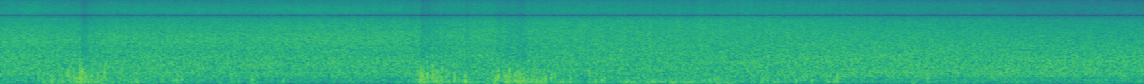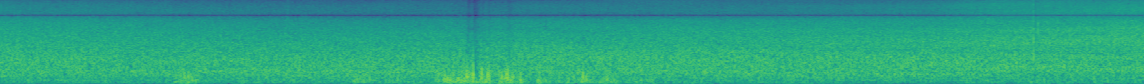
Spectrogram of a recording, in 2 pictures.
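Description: Steady rushing of whitewater at Thunderhouse Falls, a large river cascade running over granite ledges at low water. Low wind buffeting on the microphone comes through briefly a few times, most strongly about three to four seconds in and again about twelve seconds in.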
